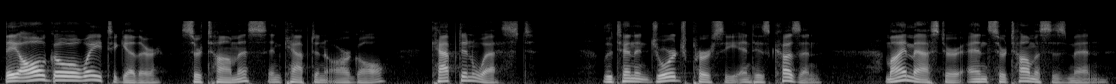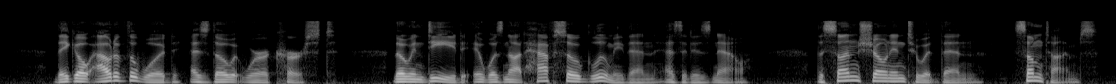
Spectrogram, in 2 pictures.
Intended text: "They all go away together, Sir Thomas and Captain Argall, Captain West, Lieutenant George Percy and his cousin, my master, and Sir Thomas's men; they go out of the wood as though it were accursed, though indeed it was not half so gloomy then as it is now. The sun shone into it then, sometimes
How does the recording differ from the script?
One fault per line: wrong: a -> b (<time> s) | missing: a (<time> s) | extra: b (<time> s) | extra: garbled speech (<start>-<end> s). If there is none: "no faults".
no faults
